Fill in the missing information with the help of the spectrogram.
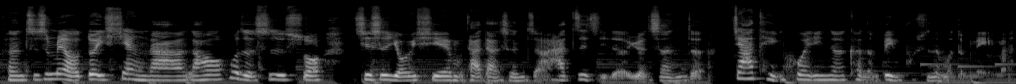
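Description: With music running underneath, a Taiwanese Mandarin–accented podcast co-host in her early twenties explains things casually at a moderate pace. Her medium-pitched delivery barely pauses, though she draws out her phrase-final particles.

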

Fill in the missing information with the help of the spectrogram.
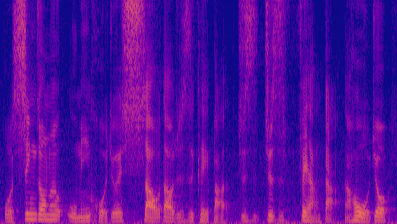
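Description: A man's voice: mid-range voice, quick pace, slight background noise. A man, telling a personal story as a podcast guest, full of fillers. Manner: animated, lots of "就是" fillers. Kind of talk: casual storytelling in a podcast interview.

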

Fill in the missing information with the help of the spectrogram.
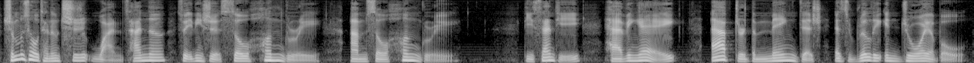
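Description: A man's voice: medium pitch, lively intonation, slow, dry recording, studio quality. A man teaching English vocabulary in a chatty, explanatory way, asking rhetorical questions. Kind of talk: vocabulary lesson explained in Mandarin.

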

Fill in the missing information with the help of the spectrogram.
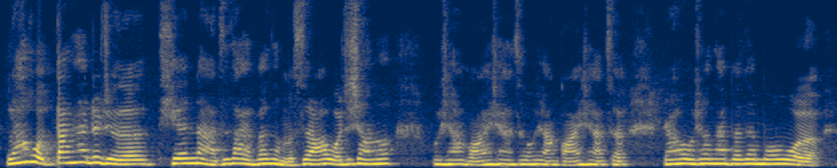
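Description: Fast-talking woman telling a personal story. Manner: animated storytelling, drops low and soft on heavy moments. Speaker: podcast co-host. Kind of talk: casual chat.

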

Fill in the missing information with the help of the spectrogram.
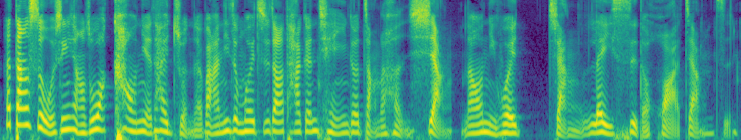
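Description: Taiwanese-accented woman podcast host, 40s, lively storyteller, dry close recording. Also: mid-range voice, fast, hardly any pauses, no echo. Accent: Taiwanese Mandarin. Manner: animated, chatty, dramatic retelling with quoted dialogue.

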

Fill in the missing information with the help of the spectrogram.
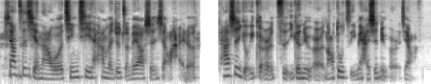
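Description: Female podcast host, Taiwanese Mandarin accent, slightly low voice, casual and opinionated, animated storyteller who voices her quotes. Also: quick pace, slightly rough.

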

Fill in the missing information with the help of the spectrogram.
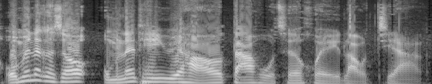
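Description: A man's voice: mid-range voice, sing-song, fast, dry recording. A man tells a story in casual podcast chat and acts out the quoted voices. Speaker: podcast host.

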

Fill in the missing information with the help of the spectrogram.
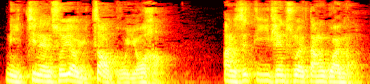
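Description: A man voicing an arrogant, hot-tempered ancient king who shouts and scorns his advisers. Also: medium pitch, lively intonation, fast, lightly acted. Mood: scornful. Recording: roomy, slightly dull audio.

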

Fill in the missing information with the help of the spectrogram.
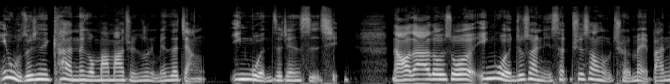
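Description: A woman's voice: medium pitch, darkish tone, no room sound, clean studio sound. A woman co-hosting a casual podcast, a mother explaining her views on raising a toddler and acting out playful scenes. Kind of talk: casual chat.

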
